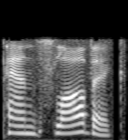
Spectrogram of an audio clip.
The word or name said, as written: Pan-Slavic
